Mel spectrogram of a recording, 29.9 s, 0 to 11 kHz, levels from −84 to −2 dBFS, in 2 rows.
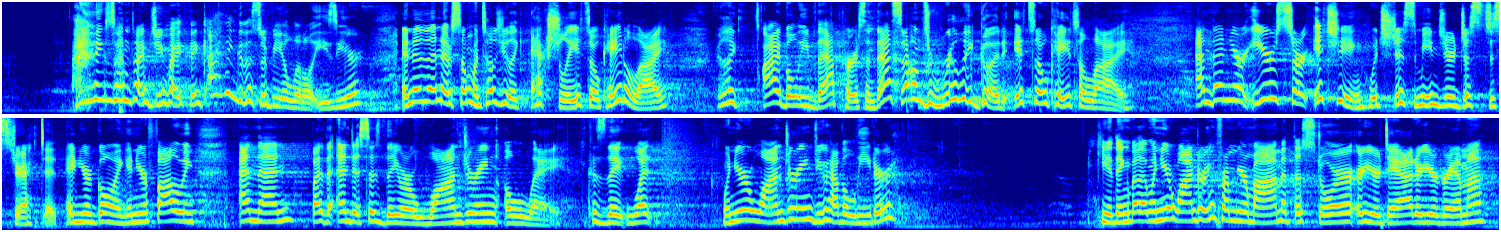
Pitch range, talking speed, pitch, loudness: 235-320 Hz, 205 wpm, 265 Hz, -28 LUFS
